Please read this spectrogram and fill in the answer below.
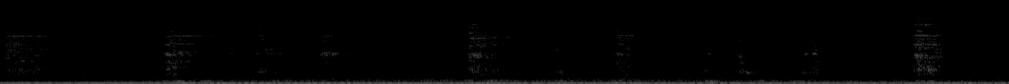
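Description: A woman's hard exhales, about one every second, the effort breaths of Russian twists with a kettlebell, over a faint steady low hum.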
